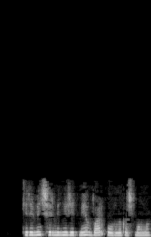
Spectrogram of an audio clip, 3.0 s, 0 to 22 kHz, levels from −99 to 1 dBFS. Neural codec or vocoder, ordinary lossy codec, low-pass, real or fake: codec, 16 kHz, 4.8 kbps, FACodec; MP3, 24 kbps; 5.4 kHz; fake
